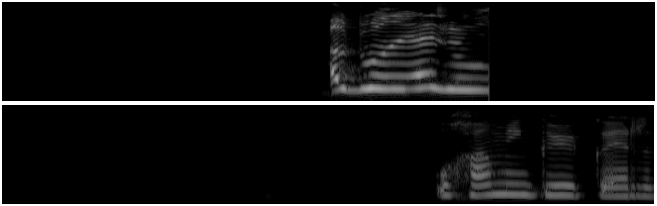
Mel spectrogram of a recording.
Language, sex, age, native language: Icelandic, female, 18-19, Icelandic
